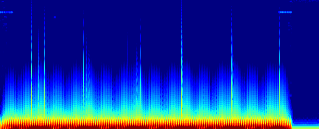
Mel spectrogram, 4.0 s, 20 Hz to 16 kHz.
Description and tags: An analog synth horn with a warm, friendly feel to it. This is the note D in the 1st octave. (Created with AudioSauna.)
